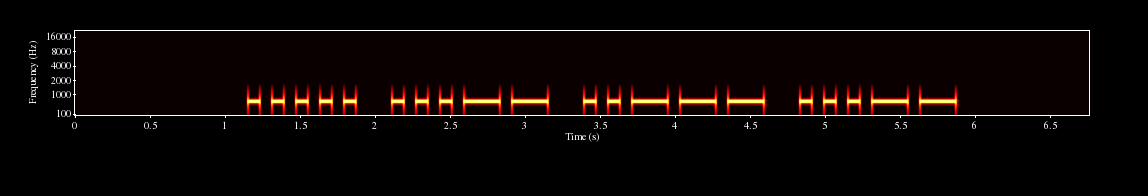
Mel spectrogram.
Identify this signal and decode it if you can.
Morse code, heard as a keyed tone, about 15 wpm, 700 Hz. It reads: 5323
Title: Numbers - 4-Digit 15wpm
